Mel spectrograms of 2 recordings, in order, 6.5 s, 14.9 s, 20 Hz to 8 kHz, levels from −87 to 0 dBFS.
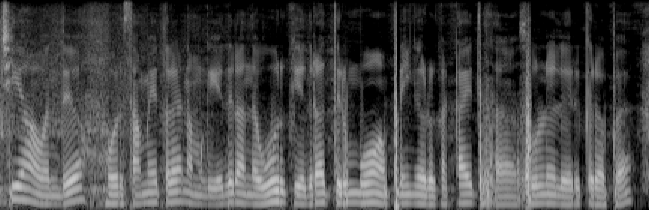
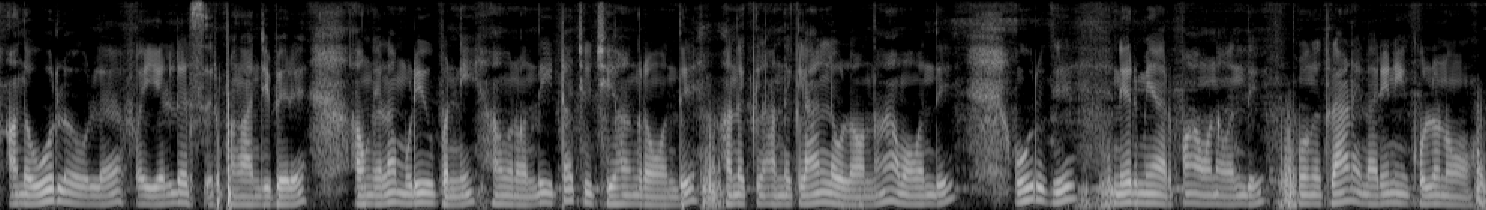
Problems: background sounds at intervals, background conversations at intervals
